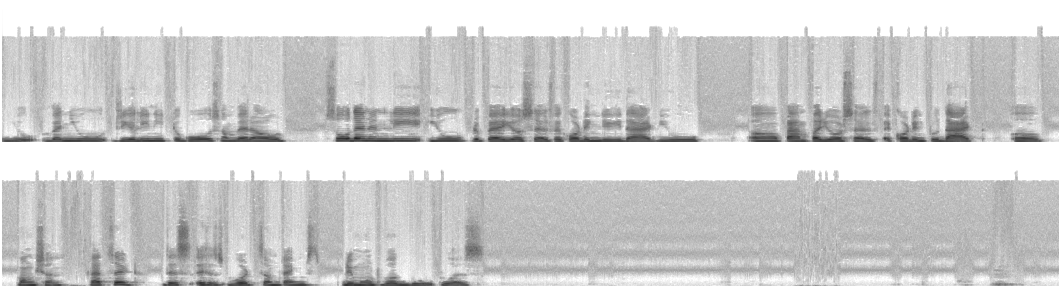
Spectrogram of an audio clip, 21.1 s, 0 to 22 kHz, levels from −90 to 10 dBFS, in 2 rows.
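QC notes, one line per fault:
throughout, converter idle tones: whistle around 3 kHz, about 30 dB below the speech; undithered delta-sigma bit patterns loop on small inputs, unlike hum, surfacing in pauses.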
